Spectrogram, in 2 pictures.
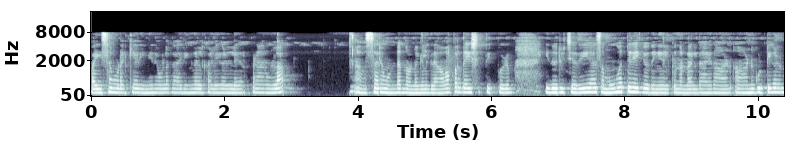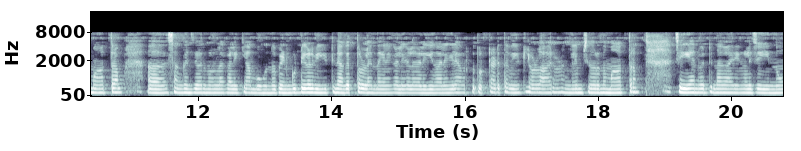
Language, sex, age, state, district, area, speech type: Malayalam, female, 30-45, Kerala, Kollam, rural, spontaneous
